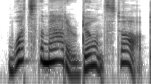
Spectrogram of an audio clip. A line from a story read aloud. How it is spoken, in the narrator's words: he cried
